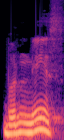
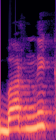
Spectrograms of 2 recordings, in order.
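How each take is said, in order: First: The name ends with an s sound. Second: The name ends with a k sound.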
